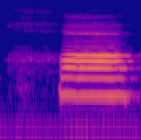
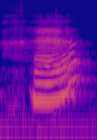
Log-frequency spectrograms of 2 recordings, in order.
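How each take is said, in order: First: The kha sounds heavy, with a full mouth. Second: The kha sounds light, without a full mouth. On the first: The speaker calls it right. "Fill your mouth with the sound of this letter. So it becomes elevated" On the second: The speaker calls it wrong. "Do we say kha? No"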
